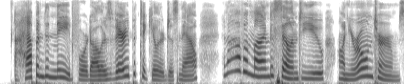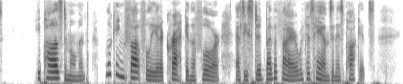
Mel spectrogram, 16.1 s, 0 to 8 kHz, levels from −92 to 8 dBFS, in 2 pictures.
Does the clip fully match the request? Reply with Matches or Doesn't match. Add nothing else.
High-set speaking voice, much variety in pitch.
Matches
